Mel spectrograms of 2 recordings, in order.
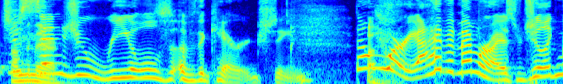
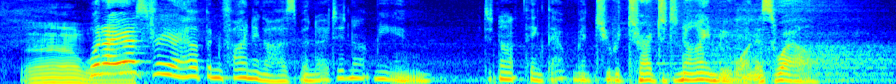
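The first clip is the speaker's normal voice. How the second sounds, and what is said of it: Reciting drama lines in accent. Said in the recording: “you do it in the accent”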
